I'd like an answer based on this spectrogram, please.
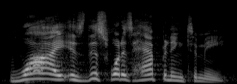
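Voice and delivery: high, pleading lament; bewildered plea to God; crying out in anguish. Acted. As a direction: cry it upward in pain, falling away at the end. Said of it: "David was crying out in fear and in pain".

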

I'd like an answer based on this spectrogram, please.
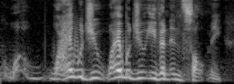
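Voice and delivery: high-pitched hurt protest; acted indignant questioning; offended disbelief. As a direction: protest the insult, voice lifted. Acted Jonathan protests being insulted.

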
